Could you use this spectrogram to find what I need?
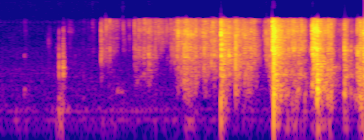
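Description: A plastic wrapper crinkles as hands tear it open.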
